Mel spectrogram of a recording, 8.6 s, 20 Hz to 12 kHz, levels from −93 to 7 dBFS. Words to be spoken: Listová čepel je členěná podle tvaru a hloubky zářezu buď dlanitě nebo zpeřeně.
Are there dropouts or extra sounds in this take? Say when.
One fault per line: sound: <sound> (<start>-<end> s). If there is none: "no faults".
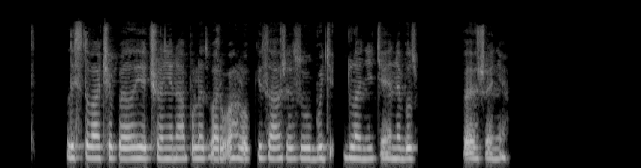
no faults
